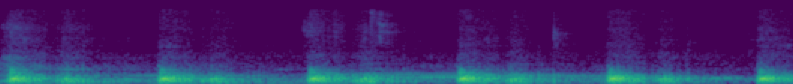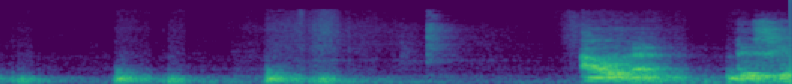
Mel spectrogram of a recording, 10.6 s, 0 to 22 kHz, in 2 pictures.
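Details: Normal first and second heart sounds at the tricuspid area in veterinary auscultation teaching, S1 louder than S2, at 60 beats per minute.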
